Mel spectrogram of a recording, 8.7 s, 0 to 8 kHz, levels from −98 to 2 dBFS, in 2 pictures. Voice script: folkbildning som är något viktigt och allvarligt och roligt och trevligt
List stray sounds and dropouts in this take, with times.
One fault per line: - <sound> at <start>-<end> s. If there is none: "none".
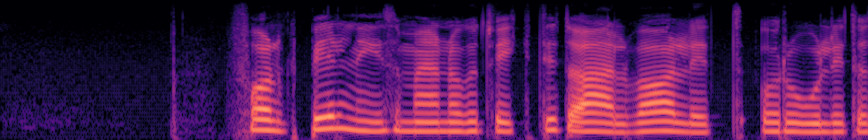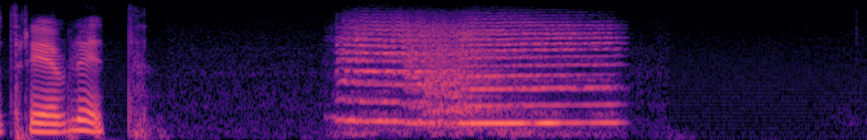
- squeak at 6.0-7.5 s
